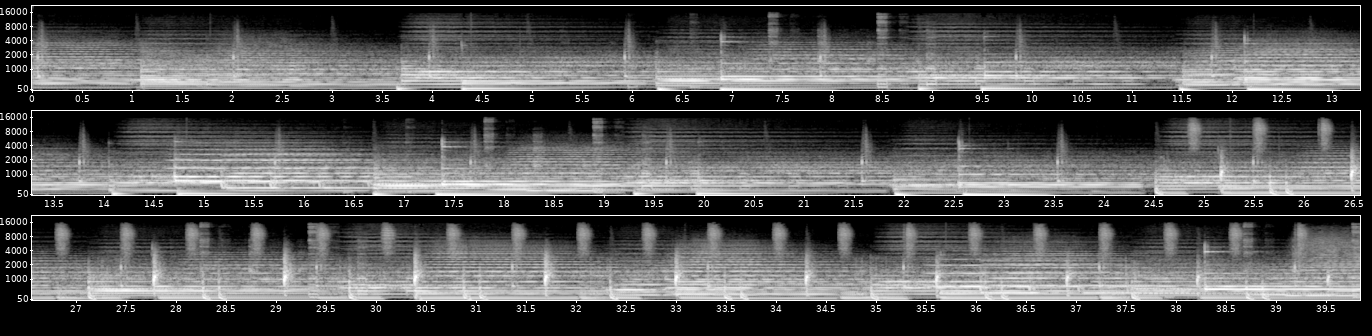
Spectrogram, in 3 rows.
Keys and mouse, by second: 0.6 ctrl+z, 2.1-5.6 drag, 5.2 r, 5.6-8.2 middle drag, 6.4 r, 7.3 g, 8.2-9.9 drag, 9.5 r, 9.9-10.9 middle drag, 10.0 g, 10.9-13.6 drag, 12.1 g, 13.6-39.8 middle drag, 15.5 g, 17.0 r, 18.6 x, 20.3 click, 20.8 shift+d, 21.8 KP_1, 21.8 KP_3, 22.6 z, 23.6 r, 24.0 g, 25.2-28.0 typing, 29.1 r, 29.5 g, 30.4 s, 31.9 g, 32.8 s, 34.2 r, 35.5-39.8 drag.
